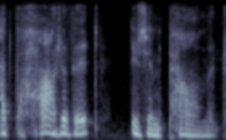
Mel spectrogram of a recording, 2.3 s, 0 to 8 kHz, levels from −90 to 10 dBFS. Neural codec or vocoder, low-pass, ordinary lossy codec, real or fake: autoencoder, 48 kHz, 128 numbers a frame, DAC-VAE, trained on Japanese speech; 7.2 kHz; Opus, 32 kbps; fake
